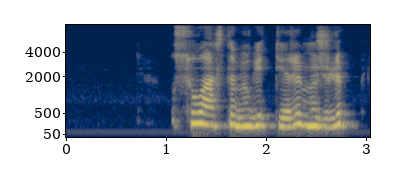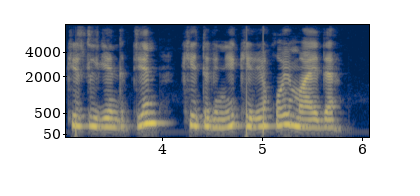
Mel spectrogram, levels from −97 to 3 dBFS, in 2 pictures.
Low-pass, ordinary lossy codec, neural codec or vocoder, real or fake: none; none; none; real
